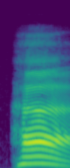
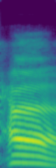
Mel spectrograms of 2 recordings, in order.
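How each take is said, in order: First: The h is breathed out loosely without throat tension. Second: The h is squeezed tightly in the middle throat. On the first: The speaker calls it wrong. "dia tak ada getar, getaran tu" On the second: The speaker calls it right. "dia macam macam ada denyutan sikit"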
